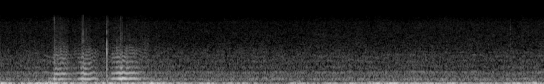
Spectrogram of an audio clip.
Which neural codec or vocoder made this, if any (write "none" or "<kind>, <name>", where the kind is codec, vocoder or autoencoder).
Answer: none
